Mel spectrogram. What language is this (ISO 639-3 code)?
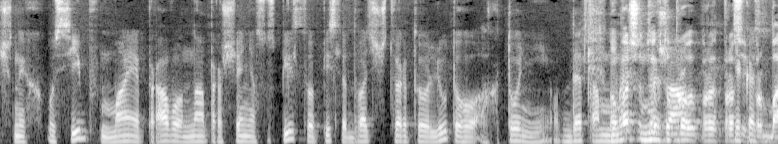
ukr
